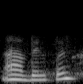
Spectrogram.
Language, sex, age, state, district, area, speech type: Kashmiri, female, 18-30, Jammu and Kashmir, Bandipora, rural, conversation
